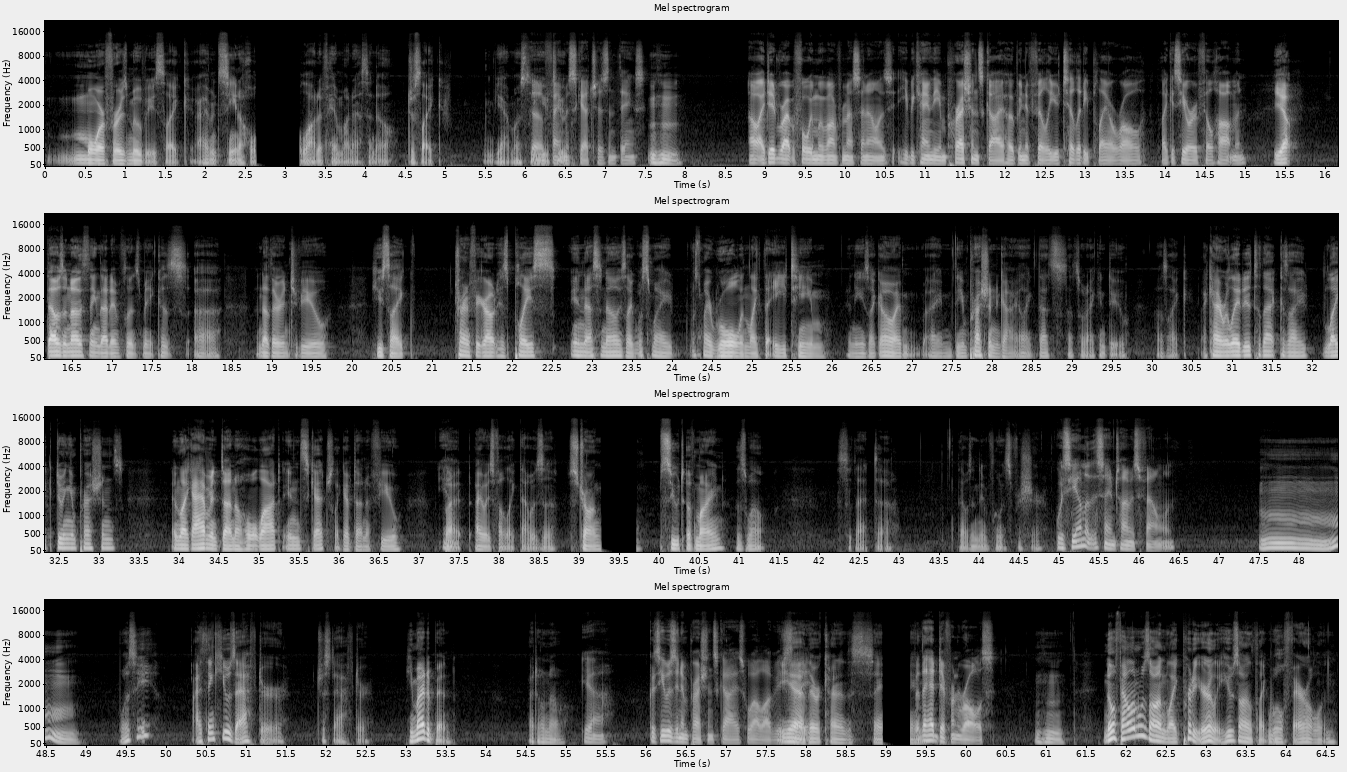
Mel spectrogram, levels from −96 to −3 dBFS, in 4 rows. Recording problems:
audio cutting out; at 2.5 s for 0.5 s, at 39 s and at 59 s

